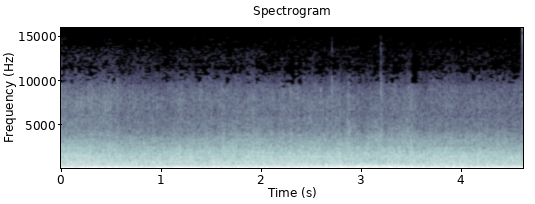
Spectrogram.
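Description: Outboard motor on a Progress aluminium motorboat running steadily under way, a constant low hum under a steady rushing noise.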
